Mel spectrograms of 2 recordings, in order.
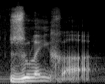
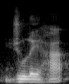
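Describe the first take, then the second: First: The middle consonant is a harsh kh. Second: The middle consonant is a soft h.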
